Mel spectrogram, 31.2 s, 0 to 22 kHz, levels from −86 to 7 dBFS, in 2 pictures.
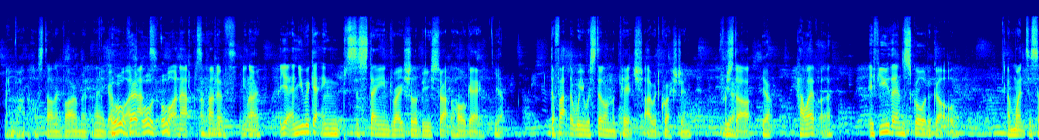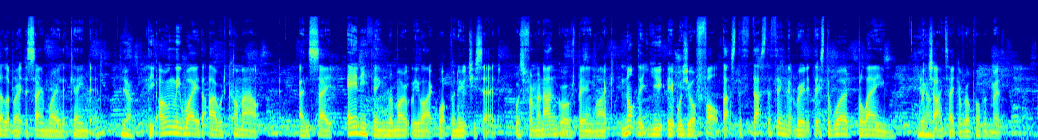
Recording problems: background chatter; noticeable; throughout; 4 voices, 10 dB below the speech

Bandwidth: 14.5 kHz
